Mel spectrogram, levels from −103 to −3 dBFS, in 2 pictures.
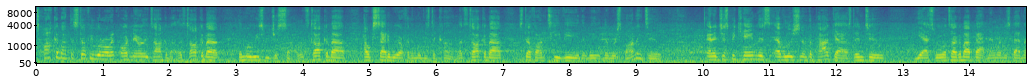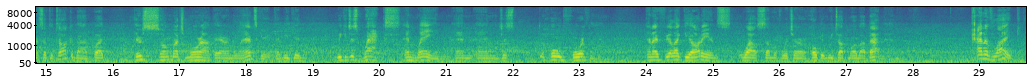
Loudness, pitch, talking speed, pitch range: -20 LUFS, 130 Hz, 220 wpm, 115-145 Hz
